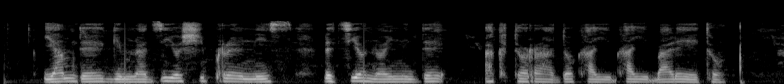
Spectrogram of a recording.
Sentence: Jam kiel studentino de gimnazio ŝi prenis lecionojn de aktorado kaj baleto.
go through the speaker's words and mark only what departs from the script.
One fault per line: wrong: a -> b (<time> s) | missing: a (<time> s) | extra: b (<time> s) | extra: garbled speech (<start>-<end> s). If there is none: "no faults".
missing: kiel studentino (0.7 s)
extra: kaj (6.2 s)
